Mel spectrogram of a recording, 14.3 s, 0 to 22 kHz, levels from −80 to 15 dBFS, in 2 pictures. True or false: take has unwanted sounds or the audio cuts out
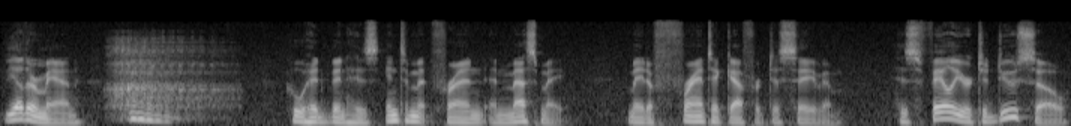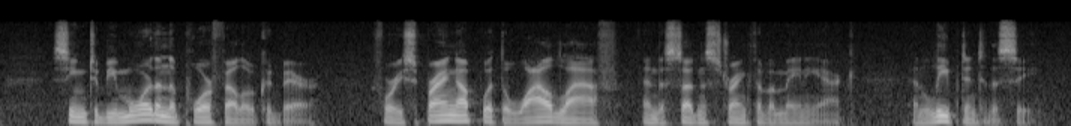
true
